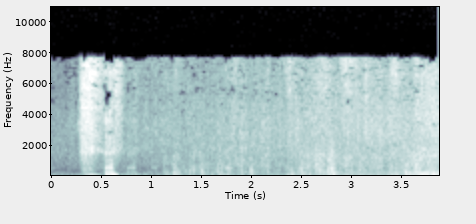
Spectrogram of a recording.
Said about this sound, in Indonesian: hingga akhirnya cukup deras. Tuh kan hujan.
